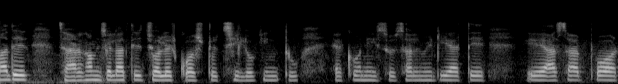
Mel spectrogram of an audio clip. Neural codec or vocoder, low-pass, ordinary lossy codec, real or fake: codec, 16 kHz in and 24 kHz out, 2.2 kbps, FireRedTTS-2 codec; 7.2 kHz; none; fake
